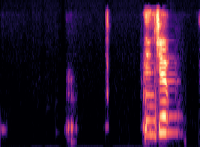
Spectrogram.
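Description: A person's voice: after a pause with a faint click about a second in, one short drawn-out syllable comes near the end, a hesitant start to the next sentence.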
